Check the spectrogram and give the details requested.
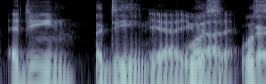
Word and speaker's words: Edin: Help me pronounce the name. Edin.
